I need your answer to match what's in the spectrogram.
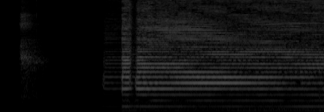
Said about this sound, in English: So there's... lots of people honking away, coming in.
